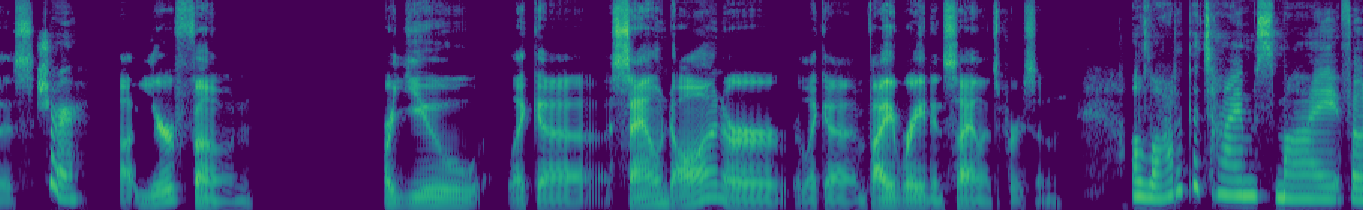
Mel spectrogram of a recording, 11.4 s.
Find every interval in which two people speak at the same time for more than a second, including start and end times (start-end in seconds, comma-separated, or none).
none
